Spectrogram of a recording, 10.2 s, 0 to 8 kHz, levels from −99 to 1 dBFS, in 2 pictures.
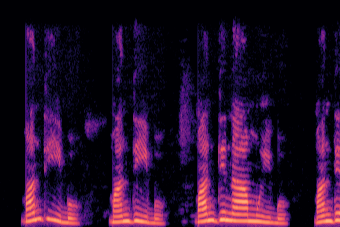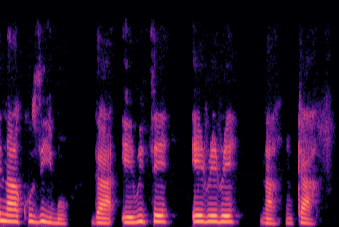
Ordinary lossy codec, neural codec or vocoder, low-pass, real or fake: none; none; 7.2 kHz; real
